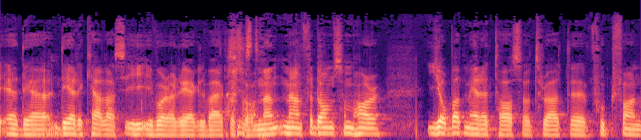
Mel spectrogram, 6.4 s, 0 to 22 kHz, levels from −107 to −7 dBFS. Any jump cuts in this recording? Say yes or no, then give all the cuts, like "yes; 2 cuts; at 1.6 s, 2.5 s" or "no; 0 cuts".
no; 0 cuts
